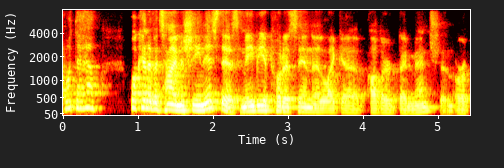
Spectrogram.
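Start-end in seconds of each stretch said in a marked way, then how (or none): 0.0-2.4 much higher, baffled outburst; mock disbelief. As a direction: react like the gadget betrayed you. Baffled time machine failure.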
